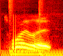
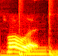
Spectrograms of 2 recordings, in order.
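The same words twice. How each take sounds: First: The first vowel is an ordinary 'oy' sound. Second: The first vowel sounds like a long 'oo'. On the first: "which is toilet" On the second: "she always pronounced it toilet. Like it's spelled with two O's"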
